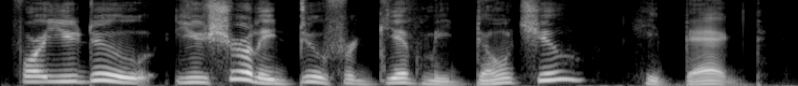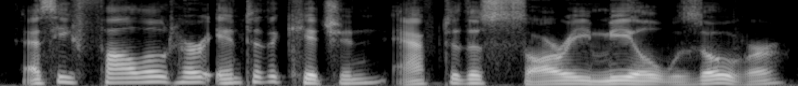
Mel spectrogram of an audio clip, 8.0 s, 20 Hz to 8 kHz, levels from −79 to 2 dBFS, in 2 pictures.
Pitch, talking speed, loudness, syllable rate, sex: 140 Hz, 180 wpm, -21 LUFS, 5.1 syllables/s, male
